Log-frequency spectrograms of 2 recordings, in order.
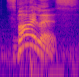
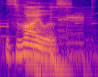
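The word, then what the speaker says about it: Zweilous: I want to hear how to pronounce Zvilas, huh? Hopefully I've been saying it right. Zvilas. Yep, Zvilas.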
